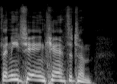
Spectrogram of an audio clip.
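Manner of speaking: very high, breathless gasp. Narrator reads a girl casting a spell to free her petrified friend, gasped. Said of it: "she gasped".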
